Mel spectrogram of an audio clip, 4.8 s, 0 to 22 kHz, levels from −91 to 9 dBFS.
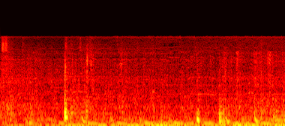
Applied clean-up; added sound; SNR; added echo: neural mask model DeepFilterNet 3.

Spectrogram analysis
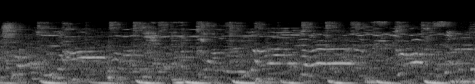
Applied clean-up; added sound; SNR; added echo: classical method log-MMSE.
